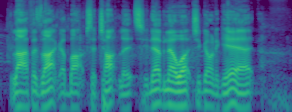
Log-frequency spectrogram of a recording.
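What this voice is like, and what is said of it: Forrest Gump impression, Southern drawl. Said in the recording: “I can do the Forrest Gump accent really, really well.”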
